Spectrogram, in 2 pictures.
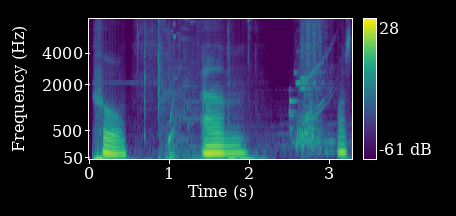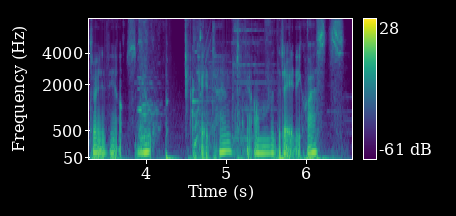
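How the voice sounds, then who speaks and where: A man's voice: medium pitch, fairly even intonation, unhurried, warm tone, faint music behind. A man giving casual live game stream commentary, muttering to himself in a dryly wry way.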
